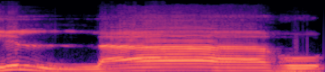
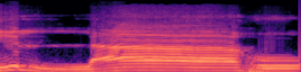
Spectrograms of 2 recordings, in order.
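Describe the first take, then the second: The two takes are said the same way.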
